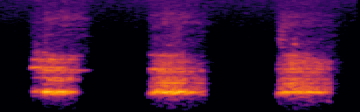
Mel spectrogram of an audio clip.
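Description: A dog barking three times, evenly spaced about three-quarters of a second apart, quieter than the nearby speech.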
